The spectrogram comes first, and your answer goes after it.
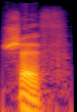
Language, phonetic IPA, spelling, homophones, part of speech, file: Polish, [ʃɛf], szef, szew, noun, Pl-szef.ogg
